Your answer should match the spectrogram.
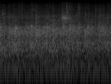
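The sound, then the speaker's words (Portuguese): A crowd applauds a couple steadily, many hands clapping in a dense, continuous wash of sound that holds at an even loudness throughout, with no talking heard. “Vamos aplaudir esse casal lindo.”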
